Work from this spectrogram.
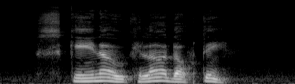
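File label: "sgina ukilvdoidi", Cherokee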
